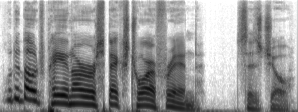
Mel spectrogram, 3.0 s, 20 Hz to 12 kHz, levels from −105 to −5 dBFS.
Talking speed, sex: 200 wpm, male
